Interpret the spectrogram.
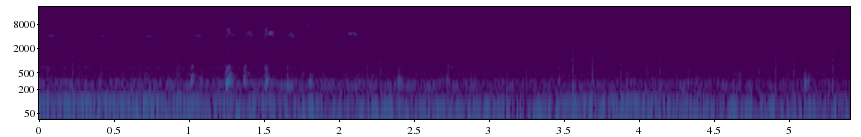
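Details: Pigeon chicks in a wild nest box beg to be fed quickly on the father's return. A quick cluster of high, squeaky calls comes early, then fades to sparse squeaks against low steady hum.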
